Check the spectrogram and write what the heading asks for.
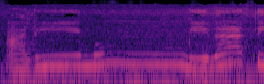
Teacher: Jadi suara nunnya kita ganti menjadi suara ba, begitu.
